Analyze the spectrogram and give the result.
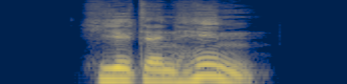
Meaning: inflection of hinhalten: 1. first/third-person plural preterite 2. first/third-person plural subjunctive II
- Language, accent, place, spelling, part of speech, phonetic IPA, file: German, Germany, Berlin, hielten hin, verb, [ˌhiːltn̩ ˈhɪn], De-hielten hin.ogg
